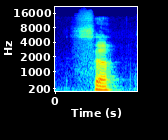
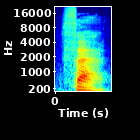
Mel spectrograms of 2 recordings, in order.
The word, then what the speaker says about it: ث: ثم بعثناكم, two letter ثا, they have to be pronounced ثا. – Tha, correctly, yes? – Yes? – The way we say tha, bite your tongue a little.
